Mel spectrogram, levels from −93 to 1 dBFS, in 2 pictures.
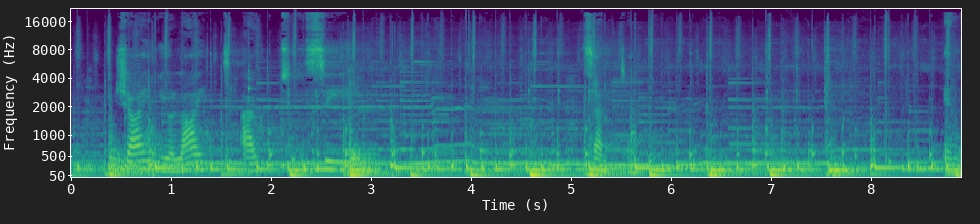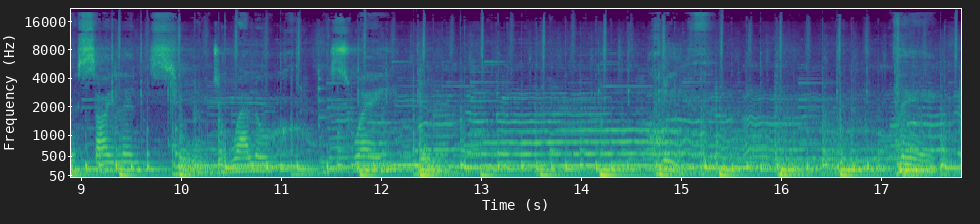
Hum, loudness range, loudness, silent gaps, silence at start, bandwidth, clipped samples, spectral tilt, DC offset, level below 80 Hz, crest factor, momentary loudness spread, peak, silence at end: none; 2 LU; -19 LUFS; none; 0 s; over 20 kHz; under 0.1%; -6.5 dB/octave; under 0.1%; -26 dBFS; 16 dB; 5 LU; -2 dBFS; 0 s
